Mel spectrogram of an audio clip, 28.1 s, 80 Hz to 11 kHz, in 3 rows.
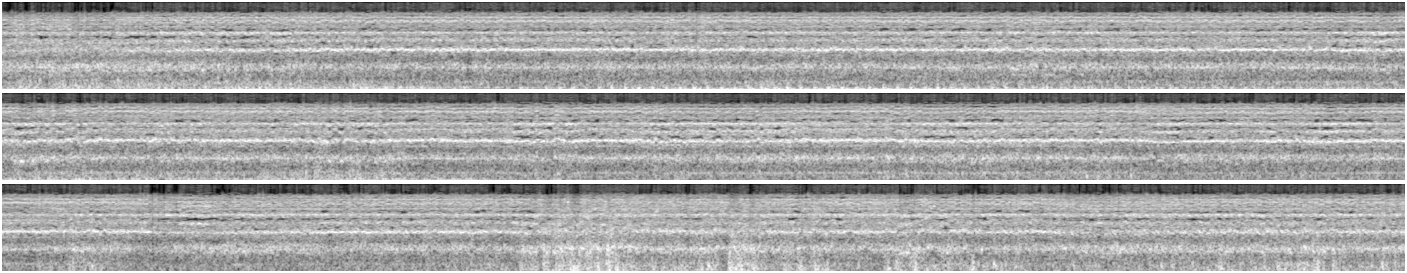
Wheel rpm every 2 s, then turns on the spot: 220, 230, 230, 230, 220, 230, 230, 220, 230, 230, 230, 220, 230, 230.
none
